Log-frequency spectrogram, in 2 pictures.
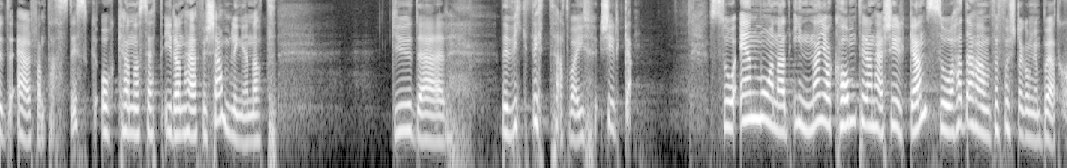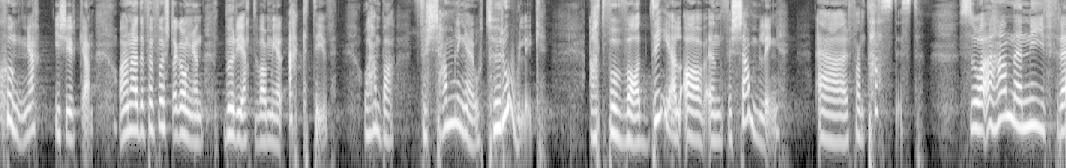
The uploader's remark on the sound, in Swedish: Inspelning från Immanuelskyrkan Skövde.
